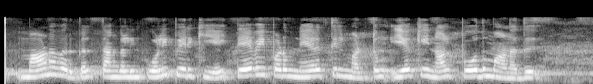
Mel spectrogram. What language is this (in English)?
Tamil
